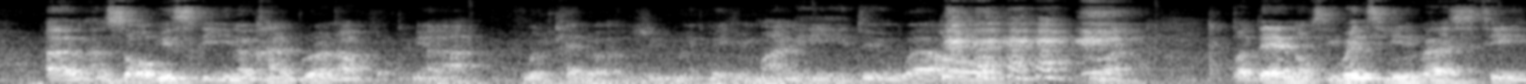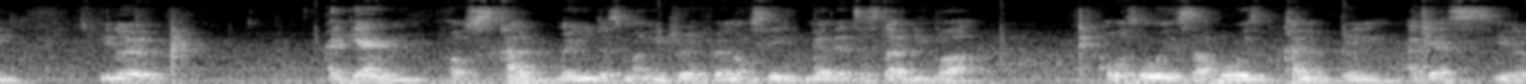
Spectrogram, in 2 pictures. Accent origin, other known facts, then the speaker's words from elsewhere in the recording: London, United Kingdom; growing up in London was fine. I went to school in London, school was cool. I went to a boys' school.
